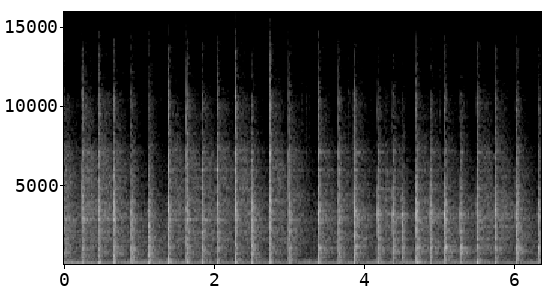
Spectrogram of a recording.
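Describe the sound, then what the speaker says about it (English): A hammer chips slag off a 7018 stick weld made with a Harbor Freight Vulcan Commander 225 AC/DC arc welder: steady, sharp metallic taps at a quick, fairly even rhythm over a faint background hum. "If you have to beat the heck out of your weld to get the slag off, at least with 7018, you probably did something wrong"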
